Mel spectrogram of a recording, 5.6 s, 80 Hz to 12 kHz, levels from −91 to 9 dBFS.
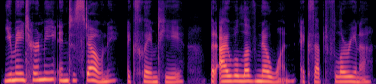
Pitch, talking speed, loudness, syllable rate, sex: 210 Hz, 170 wpm, -20 LUFS, 4.9 syllables/s, female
